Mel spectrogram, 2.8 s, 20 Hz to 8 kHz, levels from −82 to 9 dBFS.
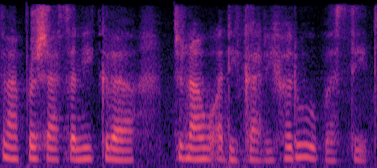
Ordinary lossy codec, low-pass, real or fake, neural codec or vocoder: AAC, 32 kbps; 7.2 kHz; fake; codec, 16 kHz in and 24 kHz out, 0.6 kbps, FocalCodec, streaming, 2048 codes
